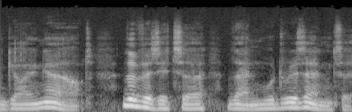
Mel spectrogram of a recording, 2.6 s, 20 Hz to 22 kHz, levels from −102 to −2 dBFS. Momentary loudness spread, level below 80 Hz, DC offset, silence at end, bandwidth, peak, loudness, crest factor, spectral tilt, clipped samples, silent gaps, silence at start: 8 LU; -54 dBFS; under 0.1%; 0 s; 17 kHz; -6 dBFS; -25 LUFS; 20 dB; -5.5 dB/octave; under 0.1%; none; 0 s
